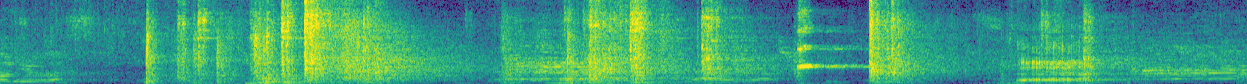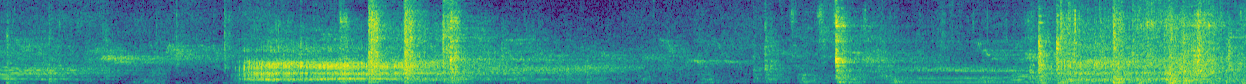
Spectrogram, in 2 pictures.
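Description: A metal gate rattles and clanks.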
